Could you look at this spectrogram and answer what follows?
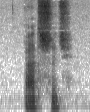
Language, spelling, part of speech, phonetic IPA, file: Polish, patrzyć, verb, [ˈpaṭʃɨt͡ɕ], LL-Q809 (pol)-patrzyć.wav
